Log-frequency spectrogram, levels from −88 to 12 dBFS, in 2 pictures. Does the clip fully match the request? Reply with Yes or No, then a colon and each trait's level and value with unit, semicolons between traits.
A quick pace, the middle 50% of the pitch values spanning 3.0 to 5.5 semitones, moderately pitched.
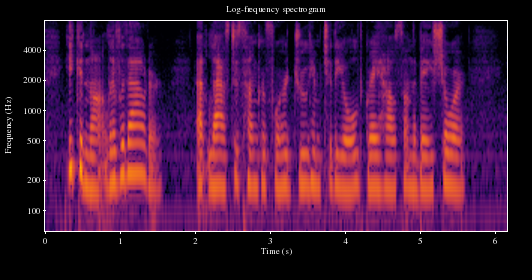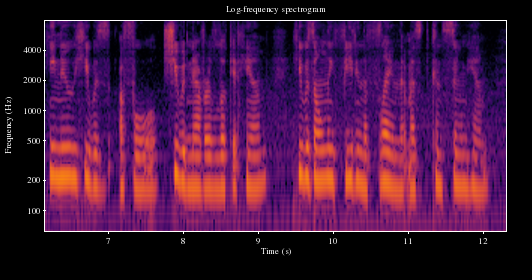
No: fast, 220 wpm; narrow, 2.4 semitones; medium, 180 Hz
